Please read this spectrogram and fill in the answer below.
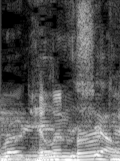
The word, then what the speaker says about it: Hillenburg: Steven Hillenburg, I think is how you say his name. – Yes. – Right.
